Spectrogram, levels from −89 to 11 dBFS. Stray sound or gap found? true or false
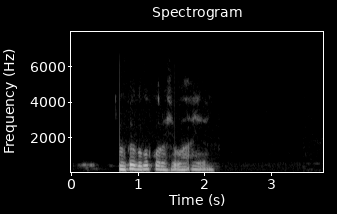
false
